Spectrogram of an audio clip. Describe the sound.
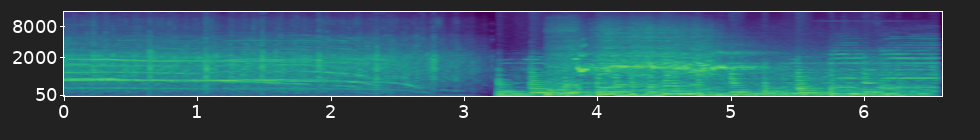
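A car speeds along in a chase in a comedy audio drama. A whining engine tone slides downward in pitch, then cuts off abruptly into a louder, dense wash of noise.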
